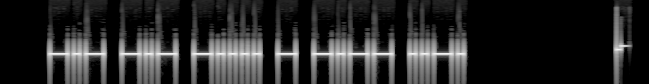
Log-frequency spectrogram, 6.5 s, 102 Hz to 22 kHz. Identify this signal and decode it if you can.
Morse code, heard as a keyed tone, about 20 wpm, 700 Hz. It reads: KK6TYF
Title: USA Call Signs Repeated 2x 20wpm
